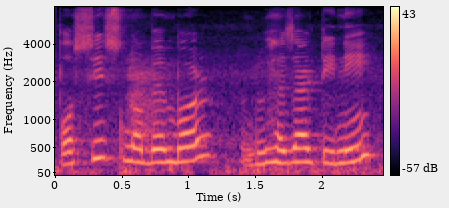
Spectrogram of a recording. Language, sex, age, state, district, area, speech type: Assamese, female, 45-60, Assam, Tinsukia, rural, spontaneous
